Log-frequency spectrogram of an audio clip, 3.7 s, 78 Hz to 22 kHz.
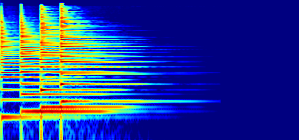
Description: Bm/G chord
B-Minor-G-x,x,5,4,3,2-8.m4a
